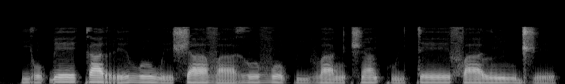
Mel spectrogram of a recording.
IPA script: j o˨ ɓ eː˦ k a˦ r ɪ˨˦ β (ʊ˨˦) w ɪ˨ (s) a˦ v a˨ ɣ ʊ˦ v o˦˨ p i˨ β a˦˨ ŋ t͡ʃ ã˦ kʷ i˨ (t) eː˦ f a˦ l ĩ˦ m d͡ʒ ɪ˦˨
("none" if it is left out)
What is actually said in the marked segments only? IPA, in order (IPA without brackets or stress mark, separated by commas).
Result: ʊ˦, ʃ, t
